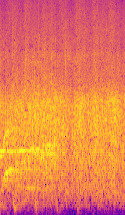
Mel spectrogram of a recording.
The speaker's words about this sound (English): Brilliant. Amazing. Round of applause.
